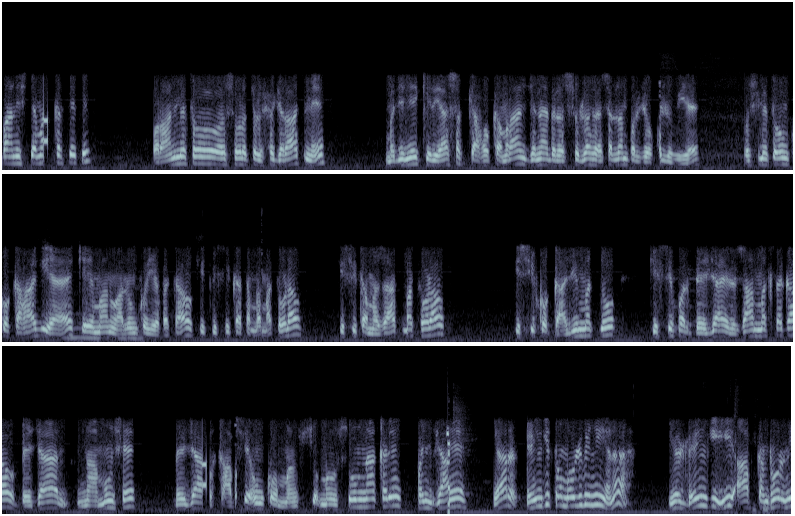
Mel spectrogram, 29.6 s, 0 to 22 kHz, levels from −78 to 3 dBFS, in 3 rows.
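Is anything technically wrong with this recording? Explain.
Yes, damaged data in a compressed stream at 8.19–8.24, 13.10–13.15, 22.66–22.71, 25.33–25.37 and 29.35–29.40 s. Corrupted bytes derail the decoder's framing, producing a brief chirp, squawk, click or short hole.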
